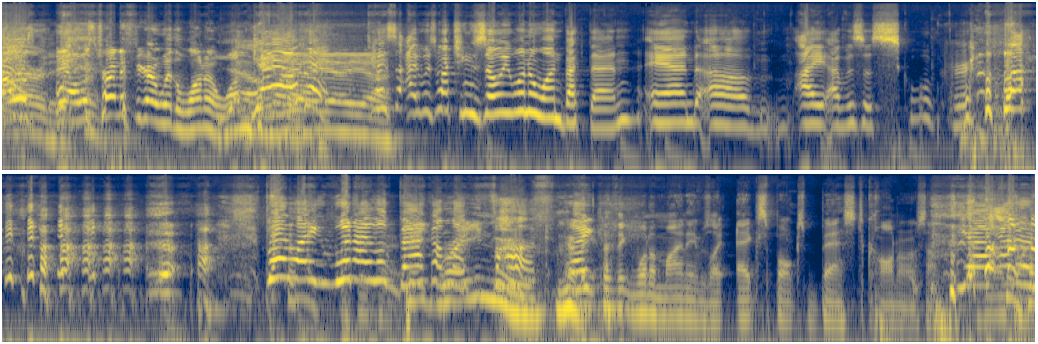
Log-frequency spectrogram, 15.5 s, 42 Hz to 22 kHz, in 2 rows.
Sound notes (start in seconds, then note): 7.1 laughs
